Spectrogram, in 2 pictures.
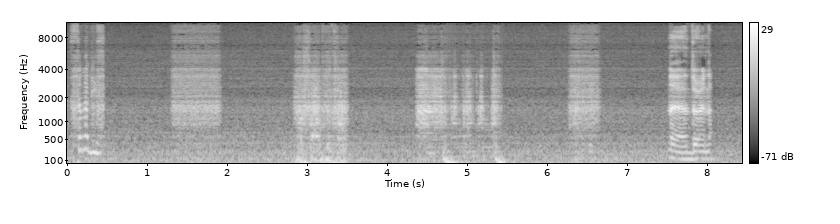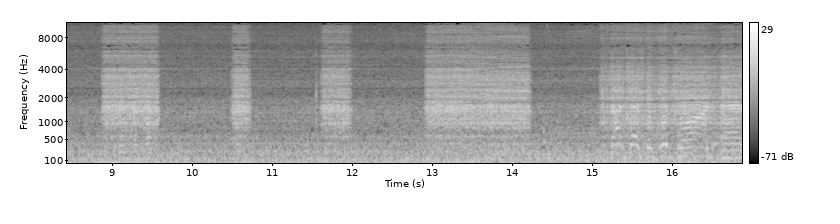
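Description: A car radio scans through FM stations, with brief bursts of broadcasts between quiet gaps.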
